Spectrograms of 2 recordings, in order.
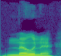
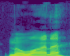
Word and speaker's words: Moana: I was gonna say Mona. Moana.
